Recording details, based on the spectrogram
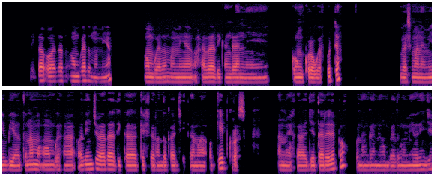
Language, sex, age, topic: Oshiwambo, male, 18-24, agriculture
